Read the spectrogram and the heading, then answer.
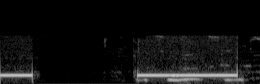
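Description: Telephone tone on a call being transferred to an internal extension: a steady, loud mid-pitched tone sounds briefly at the start, then returns for about a second after a short silence.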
